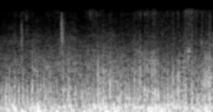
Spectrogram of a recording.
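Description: A field of racehorses galloping away from the starting gates: a dense, low, steady mass of hoofbeats on a sand-and-fibre track.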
